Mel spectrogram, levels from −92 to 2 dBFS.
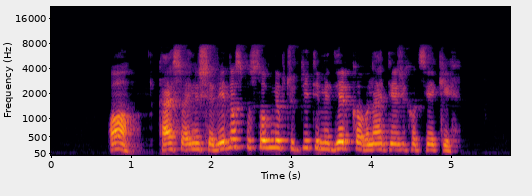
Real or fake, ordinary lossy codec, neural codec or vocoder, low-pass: real; none; none; none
